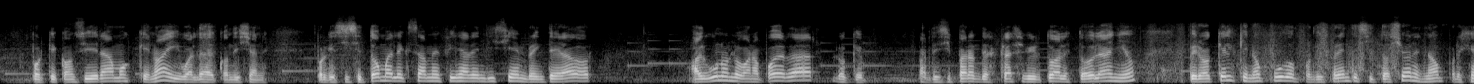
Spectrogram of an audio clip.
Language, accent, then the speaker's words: Spanish; El Carmen, Jujuy, Argentina; soy de Jujuy, de una localidad del interior que se llama El Carmen.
